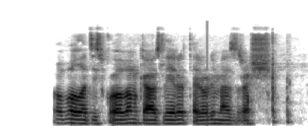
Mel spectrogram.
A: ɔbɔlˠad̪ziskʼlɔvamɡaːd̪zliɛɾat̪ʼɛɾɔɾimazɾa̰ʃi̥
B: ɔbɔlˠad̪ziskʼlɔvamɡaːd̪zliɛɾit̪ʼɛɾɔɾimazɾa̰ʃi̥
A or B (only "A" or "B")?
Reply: A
